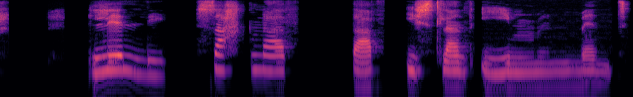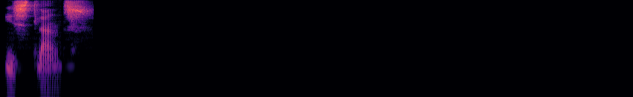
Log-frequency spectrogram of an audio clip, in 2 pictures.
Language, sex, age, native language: Icelandic, female, 9, Icelandic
